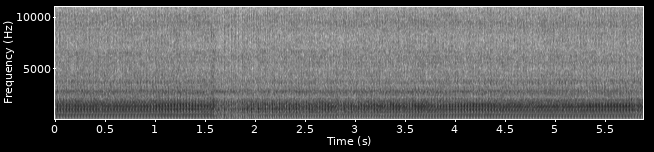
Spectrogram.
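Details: Mercury 35hp two-stroke outboard at mid throttle: steady buzzing run that briefly stumbles near two seconds then recovers, almost cutting out; cause not found. Intermittent misfire.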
